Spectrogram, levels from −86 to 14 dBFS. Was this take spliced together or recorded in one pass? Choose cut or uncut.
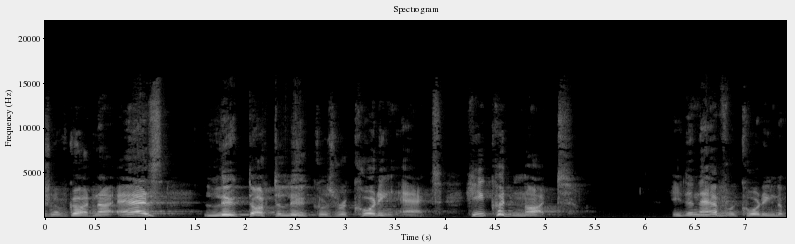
uncut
